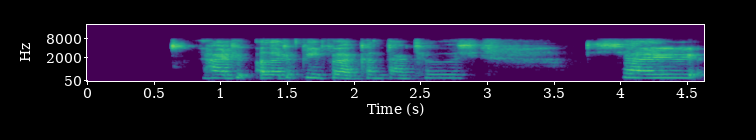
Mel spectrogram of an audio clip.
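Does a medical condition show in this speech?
Yes: profoundly deaf; profound deafness.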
